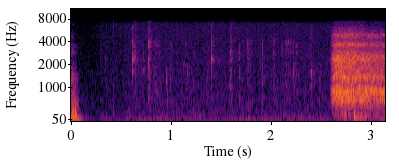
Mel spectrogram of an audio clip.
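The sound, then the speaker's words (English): Fast typing on a computer keyboard: a rapid, uneven patter of many light, quiet key clicks, cut off by a sudden, louder rushing burst of noise at the end. “Trying to type fast.”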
